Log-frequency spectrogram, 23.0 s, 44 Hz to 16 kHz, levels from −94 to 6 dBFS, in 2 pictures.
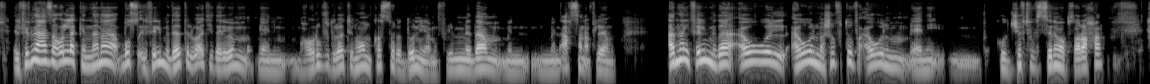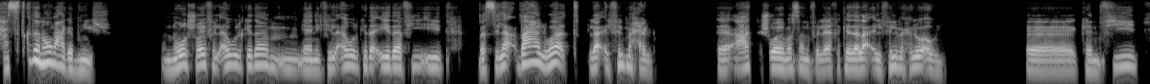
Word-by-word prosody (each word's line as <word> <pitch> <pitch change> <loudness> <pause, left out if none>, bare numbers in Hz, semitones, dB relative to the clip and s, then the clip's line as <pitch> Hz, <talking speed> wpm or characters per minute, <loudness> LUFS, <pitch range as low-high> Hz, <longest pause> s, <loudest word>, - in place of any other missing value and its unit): الفيلم 185 - -2
ده 245 - +5
أنا - - +10
عايز 225 -1 +5
أقول 210 +4 +3
لك 220 -6 +3
إن 155 +1 -2
أنا 205 +3 +3
بُص 200 +1 0
الفيلم 175 +8 -3
ده - - +3
دلوقتي 170 -2 -3
تقريبًا 135 +2 -1
مم 155 - -8
يعني 115 -2 -8
معروف 130 +9 -7
دلوقتي 150 +3 -3
إن 145 - -5
هو 160 - +1
مكسر 160 -4 -4
الدنيا، 130 -1 -3
الفيلم 125 +4 -6
ده 135 +3 +5
من 110 -3 -8
من 110 0 -11
أحسن - - -1
أفلامه 115 -4 -5 0.6
أنا 240 +6 +7
الفيلم 220 -2 +2
ده 185 +2 +6
أوّل 210 -1 +1
أوّل 205 +3 +2
ما - - -2
شُفته 200 +2 -4
في 185 - -10
أوّل 175 +3 -1
م 140 -3 -9
يعني 120 +1 -6 0.5
كنت 130 -4 -8
شُفته 170 - -1
في 145 - -2
السينما 155 0 +2
بصراحة، 145 +7 +2 0.4
حسّيت - - +5
كده 240 +1 +5
إن 220 - +4
هو 205 - +5
ما 185 - +4
عجبنيش 120 - -3 0.5
إن 120 +1 -7
هو 165 +4 +4
شويّة 170 +2 +2
في - - -9
الأوّل 165 0 -1
كده 170 +2 0
م 130 -4 -8
يعني 125 -1 -1
في 130 +4 -8
الأوّل 160 +2 0
كده 150 +1 -1
إيه 150 - +1
ده 150 -1 +4
في 150 +2 -9
إيه، 145 -2 -4 0.4
بس - - +6
لأ، - - +3
مع 200 +2 +7
الوقت 195 +3 +2
لأ - - +5
الفيلم 170 -2 -4
حلو، 125 -6 -2 0.7
قعدت 135 +4 0
شويّة 140 -1 +3
مثلًا 130 -1 -3
في - - -15
الآخر 125 +1 -1
كده 130 -1 +3
لأ 135 -1 +3
الفيلم 145 +3 -4
حلو 150 +3 +1
أوي. 115 -5 -3 0.9
آآ، 115 -1 0
كان 115 -2 -7
في 155 0 -5
150 Hz, 220 wpm, -25 LUFS, 125-175 Hz, 0.9 s, أنا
